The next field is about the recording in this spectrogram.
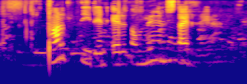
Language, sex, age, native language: Icelandic, female, 18-19, Icelandic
